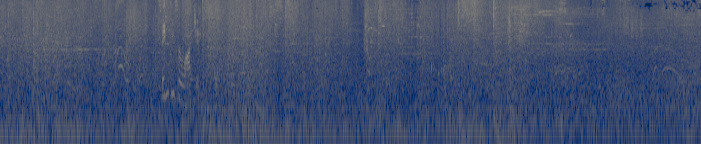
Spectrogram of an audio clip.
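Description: Game spell effects crackle and clash in a busy fight.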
